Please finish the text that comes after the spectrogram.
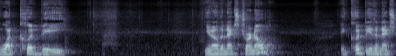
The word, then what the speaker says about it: Chernobyl: And for anybody who thinks I'm saying Chernobyl weird, it's just like Kyiv and Kiev. I have adjusted myself to the Ukrainian pronunciation of Chernobyl.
